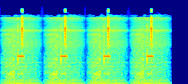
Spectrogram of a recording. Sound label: Alarm; Pipboy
